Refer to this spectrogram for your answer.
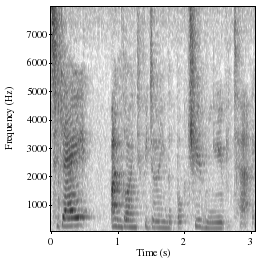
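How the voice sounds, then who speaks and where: Speaking at a moderate pace, a woman with an Australian accent uses a fairly high pitch and ordinary pitch variation. Noticeable background noise sits behind her. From Australia, Brisbane. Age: 20s. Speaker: book vlogger. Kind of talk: casual vlog talk to camera.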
